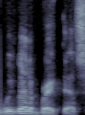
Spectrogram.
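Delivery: plain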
